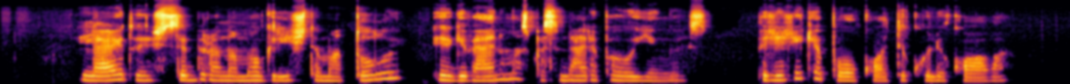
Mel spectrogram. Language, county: Lithuanian, Vilnius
